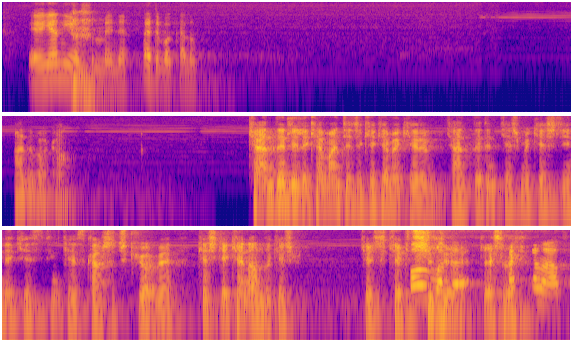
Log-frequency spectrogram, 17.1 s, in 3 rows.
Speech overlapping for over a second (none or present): none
